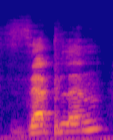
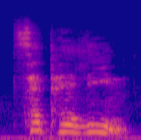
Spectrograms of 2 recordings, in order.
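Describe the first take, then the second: First: The word is said with an English pronunciation. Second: The word is said with a German pronunciation. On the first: It names the rock band. The speaker calls it wrong. "Man sagt nicht Zeppelin" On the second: It names the airship. The speaker calls it right. "man sagt Zeppelin"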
